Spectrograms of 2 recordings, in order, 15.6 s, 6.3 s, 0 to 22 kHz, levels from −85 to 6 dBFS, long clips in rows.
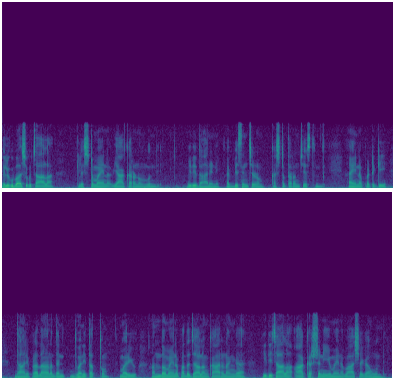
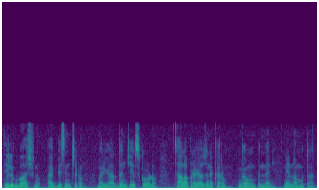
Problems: low volume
